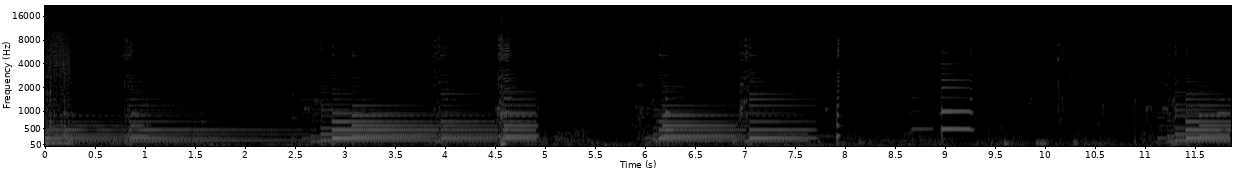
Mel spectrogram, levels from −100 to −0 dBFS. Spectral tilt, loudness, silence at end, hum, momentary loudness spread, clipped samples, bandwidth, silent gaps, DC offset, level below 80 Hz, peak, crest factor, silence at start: -5.5 dB/octave; -68 LUFS; 0 s; none; 3 LU; under 0.1%; 9.4 kHz; none; under 0.1%; -90 dBFS; -52 dBFS; 22 dB; 0 s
